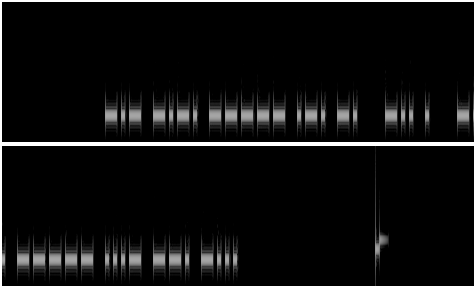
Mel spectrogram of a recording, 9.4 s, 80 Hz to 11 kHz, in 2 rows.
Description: Morse code, heard as a keyed tone, about 30 wpm, 700 Hz. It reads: KC0RN DE N0VGB
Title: USA Callsign DE Callsign 30wpm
